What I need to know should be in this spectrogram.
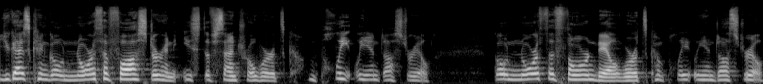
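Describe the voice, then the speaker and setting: A woman speaks at a moderate pace in a fairly high, shaky voice with a dark, mellow tone and fairly even intonation. The recording is very clean, with a silent background. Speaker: resident speaking at public comment. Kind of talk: public comment at city council meeting.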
